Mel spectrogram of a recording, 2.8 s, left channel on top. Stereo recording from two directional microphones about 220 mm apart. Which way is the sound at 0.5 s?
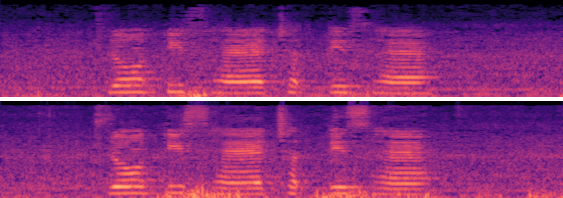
50° right (ahead or behind).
